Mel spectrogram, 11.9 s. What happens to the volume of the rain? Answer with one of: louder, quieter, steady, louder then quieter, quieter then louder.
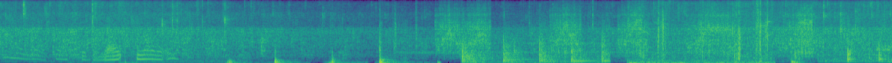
quieter then louder.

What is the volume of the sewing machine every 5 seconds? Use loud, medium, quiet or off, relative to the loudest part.
off, loud, loud.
